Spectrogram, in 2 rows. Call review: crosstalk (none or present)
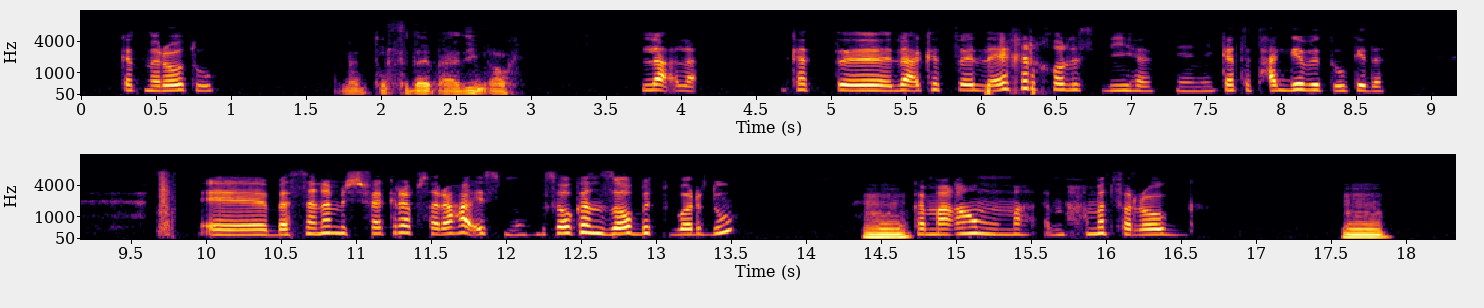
none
